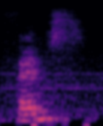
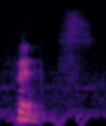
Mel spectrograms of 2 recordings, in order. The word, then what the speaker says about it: fence: word fence now here you can if you like insert aive a t between the n and the s that is rather than fence you can say fence and indeed there are many British and American people who do precisely that and say fence dance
